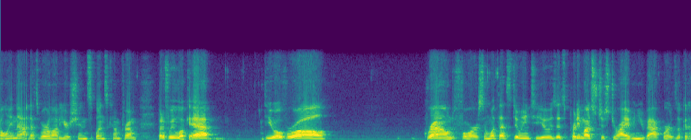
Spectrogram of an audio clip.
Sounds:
speech

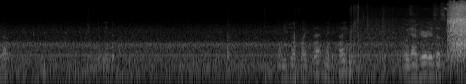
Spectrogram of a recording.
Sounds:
speech

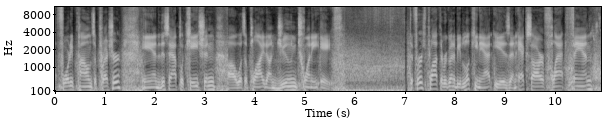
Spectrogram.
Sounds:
spray, speech

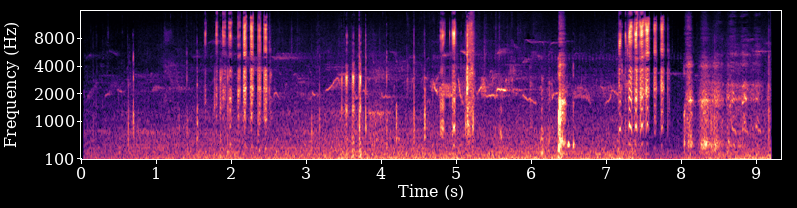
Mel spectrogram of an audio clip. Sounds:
goat, animal

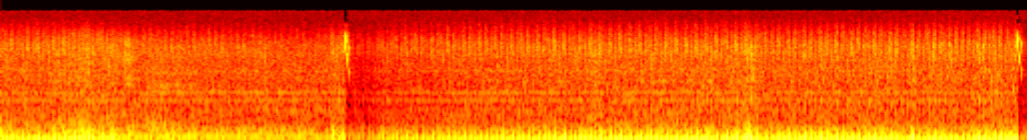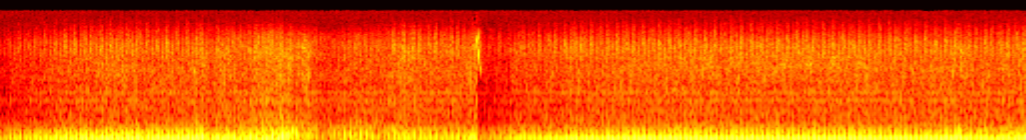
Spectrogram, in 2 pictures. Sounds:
bird wings flapping

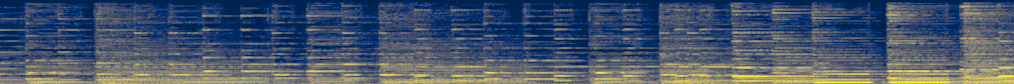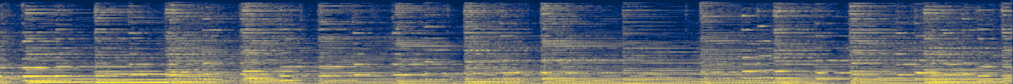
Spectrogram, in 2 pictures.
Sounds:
keyboard (musical), harpsichord

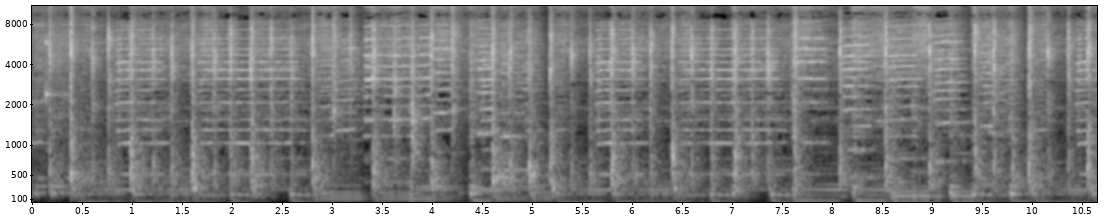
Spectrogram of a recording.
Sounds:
tap, music

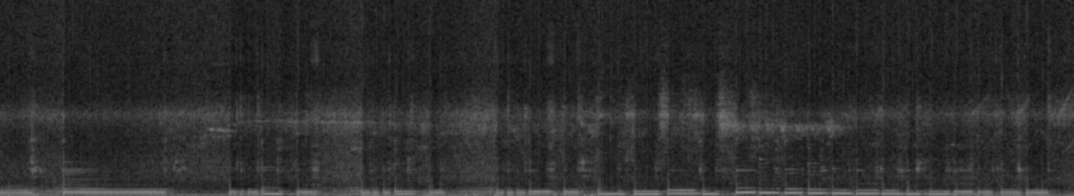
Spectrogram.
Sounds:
music, electric guitar, musical instrument, plucked string instrument

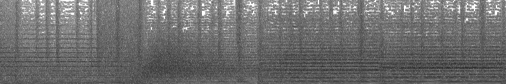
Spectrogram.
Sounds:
theme music

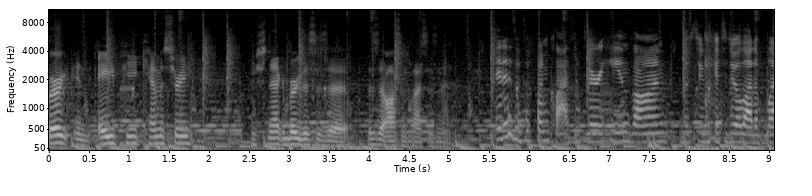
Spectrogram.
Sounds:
speech, music

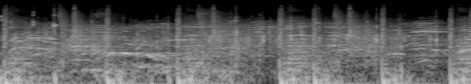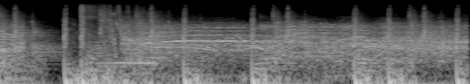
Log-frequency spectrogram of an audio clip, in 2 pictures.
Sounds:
music, speech

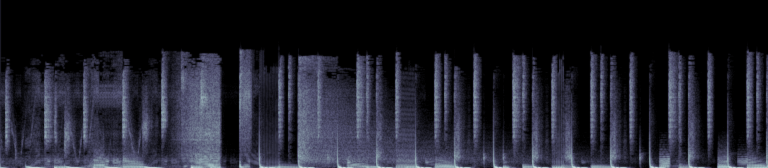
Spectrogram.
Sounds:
sound effect, music

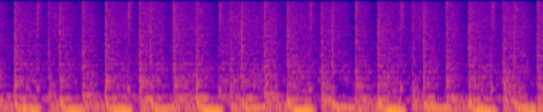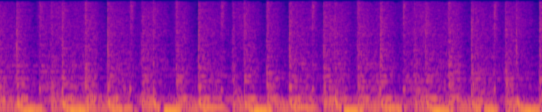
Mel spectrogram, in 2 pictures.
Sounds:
music, electronica

